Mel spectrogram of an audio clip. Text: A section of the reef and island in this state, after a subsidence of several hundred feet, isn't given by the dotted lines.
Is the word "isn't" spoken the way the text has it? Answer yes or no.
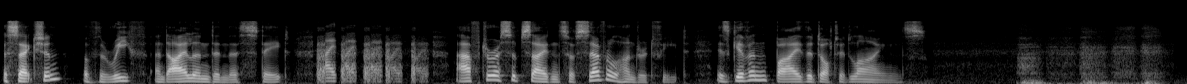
no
